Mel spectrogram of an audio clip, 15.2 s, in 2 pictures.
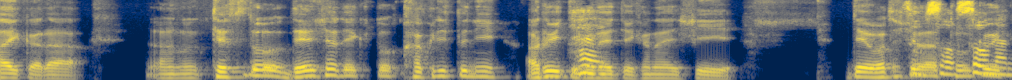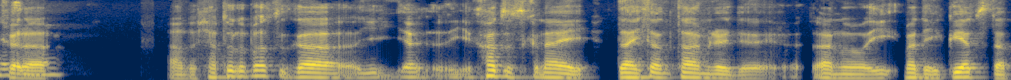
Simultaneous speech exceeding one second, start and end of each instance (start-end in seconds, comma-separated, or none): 6.7-8.0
